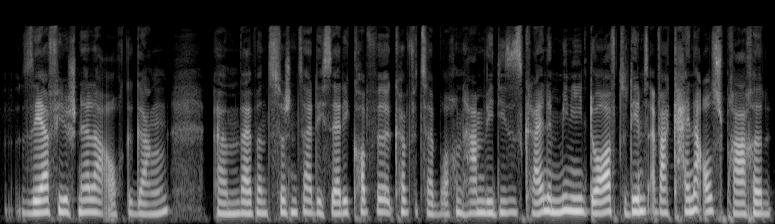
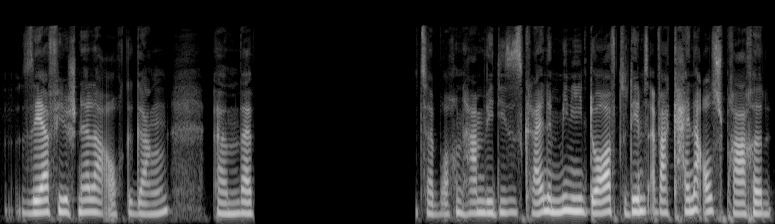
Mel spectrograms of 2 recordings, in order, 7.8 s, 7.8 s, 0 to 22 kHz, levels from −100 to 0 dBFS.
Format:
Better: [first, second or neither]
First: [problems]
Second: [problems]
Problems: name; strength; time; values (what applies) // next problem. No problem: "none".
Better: first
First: none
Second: audio cutting out; at 2.5 s for 1.5 s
